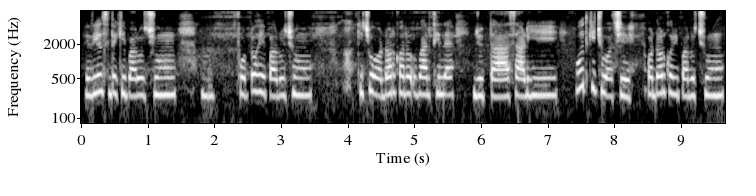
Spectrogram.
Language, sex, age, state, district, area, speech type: Odia, female, 18-30, Odisha, Bargarh, rural, spontaneous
